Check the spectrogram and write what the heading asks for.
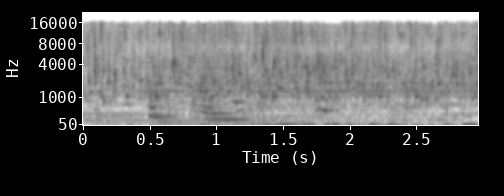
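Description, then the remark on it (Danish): Liquid runs steadily through beer-brewing equipment as the mash drains through the grain during lautering, a continuous rushing, gurgling flow with brief bubbling bursts, fairly loud, no voices present. “Det er at vi hører øllet. Vi hører mesken løbe igennem, når der bliver udmæsket her vores korn.”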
